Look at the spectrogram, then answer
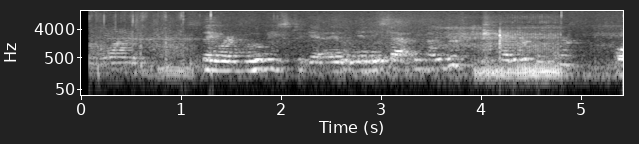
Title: Snoring dog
